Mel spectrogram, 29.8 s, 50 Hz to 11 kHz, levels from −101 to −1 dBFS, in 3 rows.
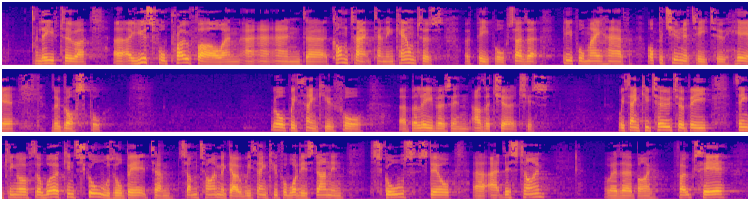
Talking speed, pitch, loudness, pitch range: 145 wpm, 140 Hz, -25 LUFS, 125-155 Hz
